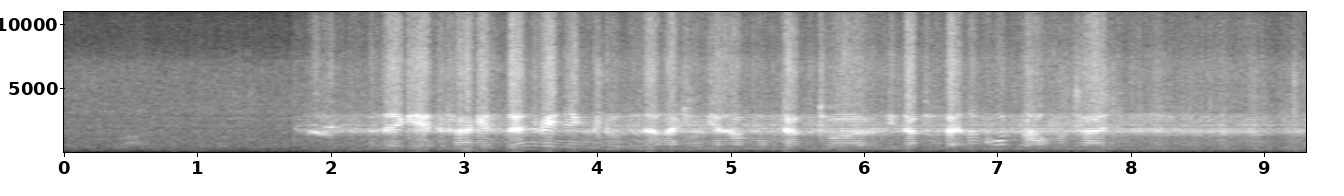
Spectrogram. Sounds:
Human voice, Train, Rail transport, Vehicle

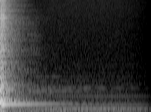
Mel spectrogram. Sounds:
Cymbal, Music, Percussion, Hi-hat, Musical instrument

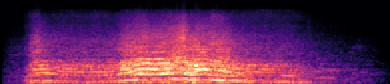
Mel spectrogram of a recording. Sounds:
Car, Engine, Vehicle, Motor vehicle (road), Accelerating, Race car

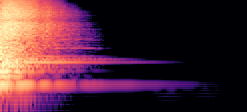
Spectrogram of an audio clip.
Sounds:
Percussion, Musical instrument, Drum, Music, Snare drum

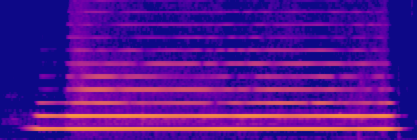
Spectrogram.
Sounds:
Musical instrument, Music, Wind instrument

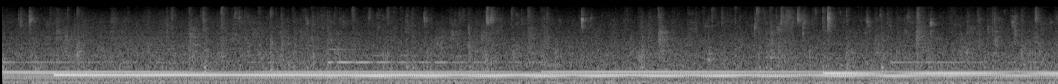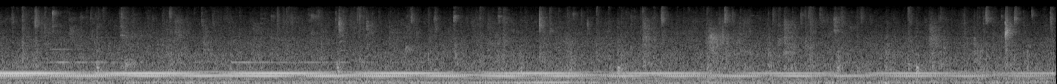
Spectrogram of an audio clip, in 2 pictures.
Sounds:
Water, Rain

